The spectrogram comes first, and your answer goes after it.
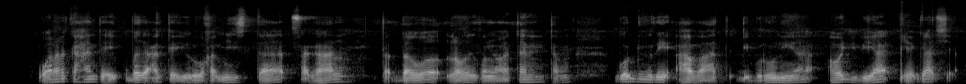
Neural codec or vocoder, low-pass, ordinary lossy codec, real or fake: codec, 44.1 kHz, 7.8 kbps, DAC; none; none; fake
